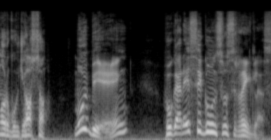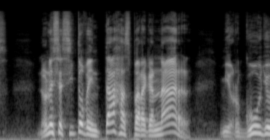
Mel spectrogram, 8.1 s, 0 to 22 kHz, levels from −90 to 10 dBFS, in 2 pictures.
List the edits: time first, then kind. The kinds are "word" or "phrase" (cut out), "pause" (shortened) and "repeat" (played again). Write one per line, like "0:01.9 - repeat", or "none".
none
